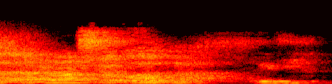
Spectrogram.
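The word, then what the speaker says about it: রসগোল্লা: It's actually pronounced Rashogolla.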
